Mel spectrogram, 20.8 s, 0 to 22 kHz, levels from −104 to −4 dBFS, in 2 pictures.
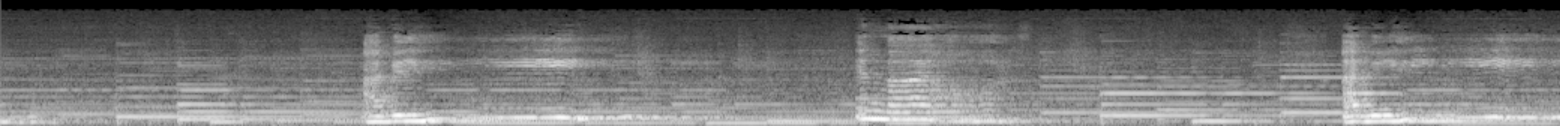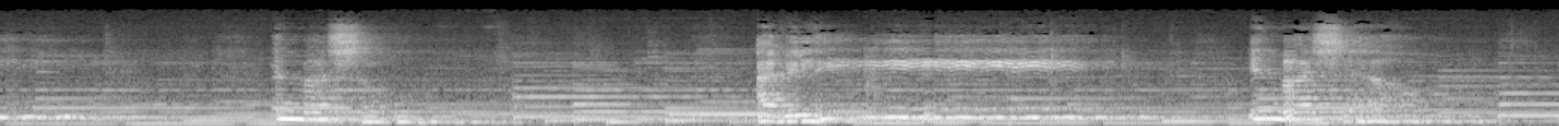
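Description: There are two short dropouts from lost LE Audio frames, at 16.56–16.63 s and 18.97–19.02 s, 67.5 ms and 45 ms long. The LC3 decoder smears the last spectrum into noise and fades it, which fits runs of lost 7.5 ms frames. The light codec compression underneath is barely noticeable.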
